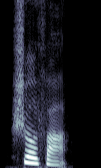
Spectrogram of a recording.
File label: "设法", Chinese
